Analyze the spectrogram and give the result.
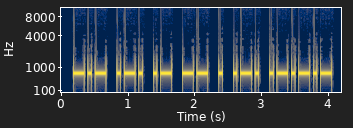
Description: Morse code, heard as a keyed tone, about 22 wpm, 700 Hz. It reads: KRAMER.
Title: A Sound Of Thunder 22wpm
